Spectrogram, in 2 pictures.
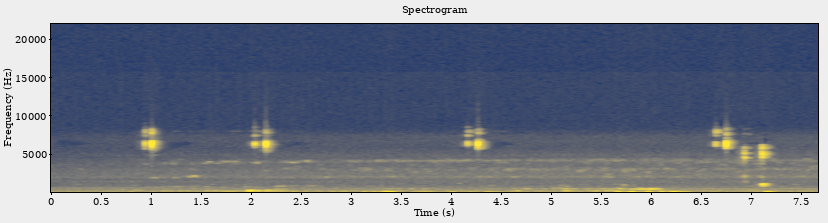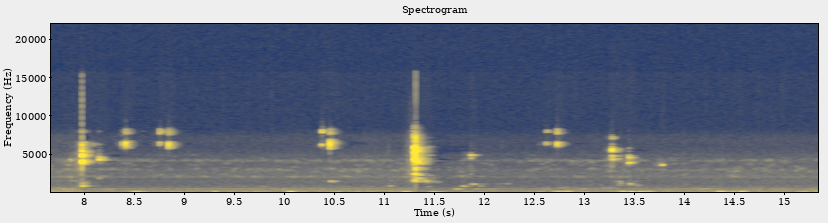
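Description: Faint computer mouse button clicks, each a quick press-and-release double tick, about a dozen scattered irregularly over near silence.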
